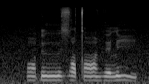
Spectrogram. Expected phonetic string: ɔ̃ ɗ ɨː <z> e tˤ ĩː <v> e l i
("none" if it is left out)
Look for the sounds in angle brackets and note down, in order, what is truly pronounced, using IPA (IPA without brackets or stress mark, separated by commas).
z, v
